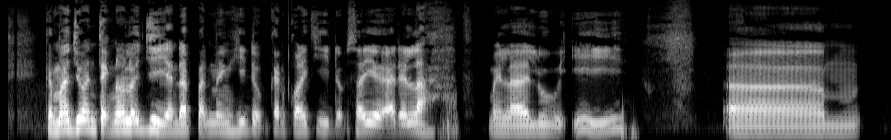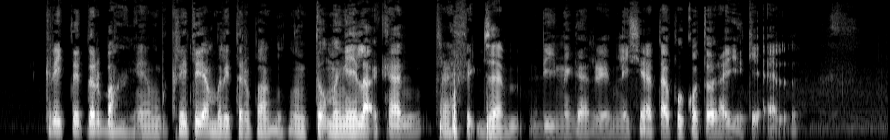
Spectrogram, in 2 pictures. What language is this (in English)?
Malay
